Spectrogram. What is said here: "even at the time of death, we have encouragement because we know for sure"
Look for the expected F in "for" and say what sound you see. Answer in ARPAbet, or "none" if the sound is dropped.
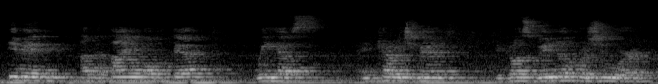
P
